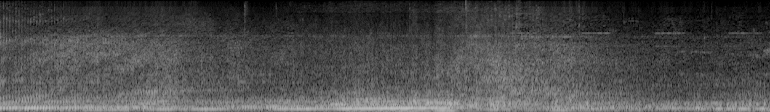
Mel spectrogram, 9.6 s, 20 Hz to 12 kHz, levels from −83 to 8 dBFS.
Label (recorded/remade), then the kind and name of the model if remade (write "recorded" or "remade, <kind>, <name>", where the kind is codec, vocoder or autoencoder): recorded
